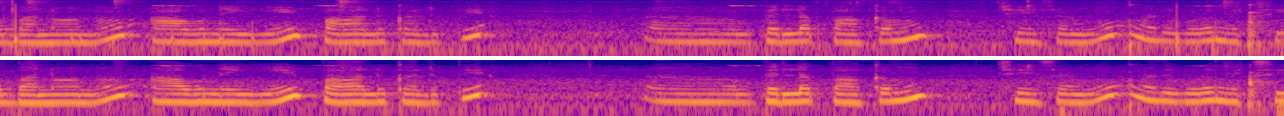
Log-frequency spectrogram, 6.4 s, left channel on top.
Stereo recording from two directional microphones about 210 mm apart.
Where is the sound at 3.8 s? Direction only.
20° right (ahead or behind).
